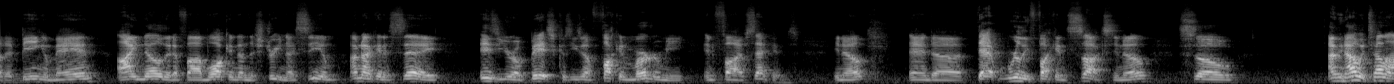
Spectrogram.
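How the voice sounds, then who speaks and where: A man's voice: mid-range voice, sharp tone. A young man talking casually and profanely, rambling and laughing as he rants about fights. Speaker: MMA commentary YouTuber. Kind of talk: casual rant to camera.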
